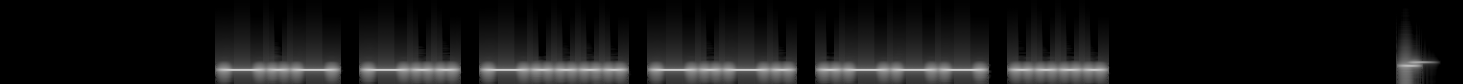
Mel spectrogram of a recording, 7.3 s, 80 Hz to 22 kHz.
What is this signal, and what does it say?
Morse code, heard as a keyed tone, about 20 wpm, 700 Hz. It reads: KD6CJH
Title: USA Call Signs - 6 Characters - 2x Character Spacing - 20wpm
